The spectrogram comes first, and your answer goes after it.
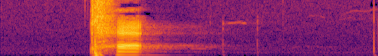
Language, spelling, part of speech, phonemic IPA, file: Mon, ဌ, character, /tʰaʔ/, Mnw-ဌ.oga
- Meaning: Ṭtha, the twelfth consonant of the Mon alphabet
